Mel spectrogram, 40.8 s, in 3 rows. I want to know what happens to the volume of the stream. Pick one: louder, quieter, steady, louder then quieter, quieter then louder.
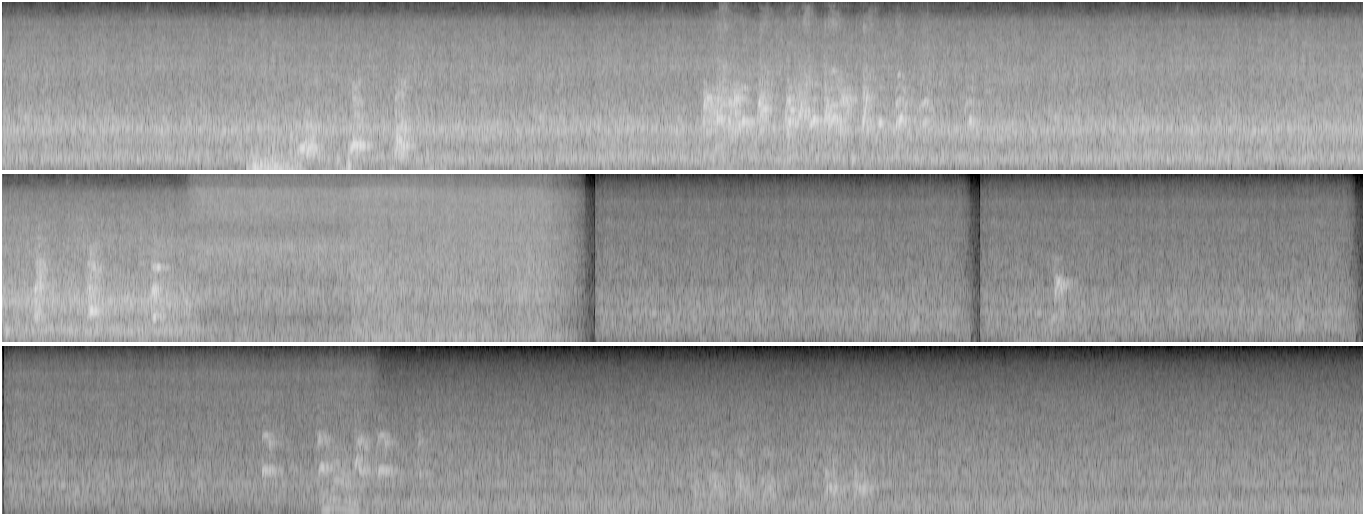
quieter.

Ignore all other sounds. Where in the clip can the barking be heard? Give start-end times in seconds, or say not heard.
2.4-4.5, 7.0-9.8, 13.9-15.3, 23.7-24.4, 29.8-31.4, 34.1-36.0.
